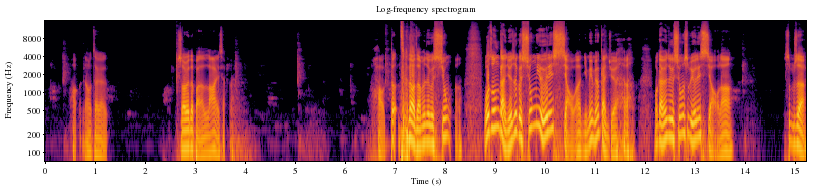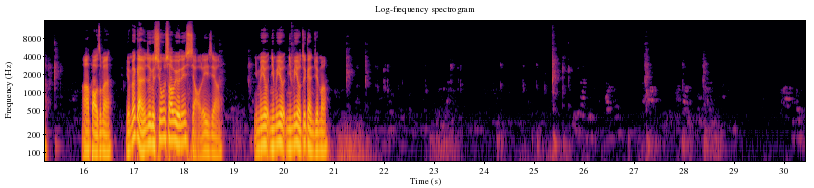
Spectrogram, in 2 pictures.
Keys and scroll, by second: 0.2 space, 0.7 space, 2.4 3, 2.5 space, 3.5 ctrl+z, 3.7 space, 6.6 3, 6.7 space, 7.6 3, 8.7 ctrl+z, 8.8 space, 11.0 2, 15.0 ctrl+z, 15.0 space, 15.3 3, 18.6 space, 19.9 2, 20.0 space, 21.2 space, 21.7 1, 25.2 ctrl+z, 25.2 space, 27.1 space, 27.1 3, 28.3 space.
